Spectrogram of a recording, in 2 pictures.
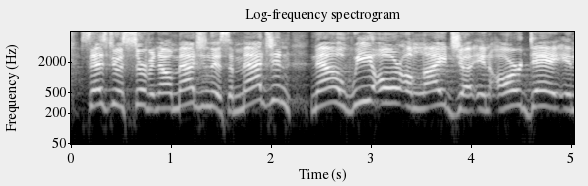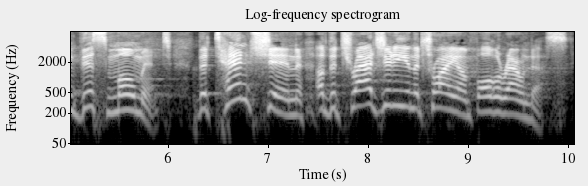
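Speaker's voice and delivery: normal talking voice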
